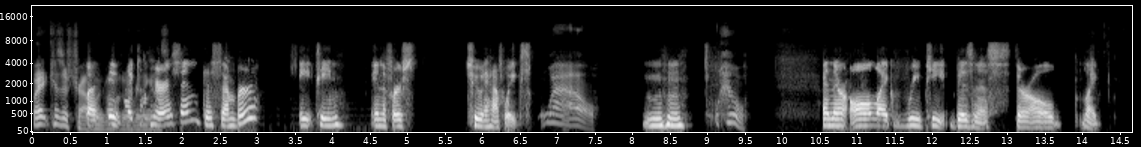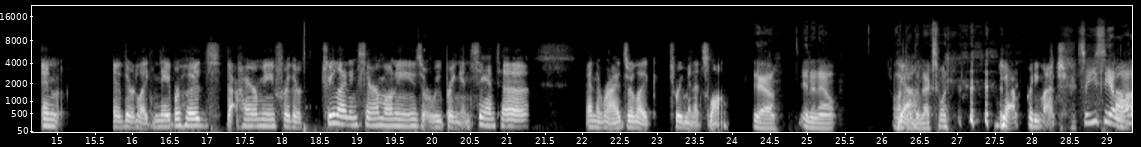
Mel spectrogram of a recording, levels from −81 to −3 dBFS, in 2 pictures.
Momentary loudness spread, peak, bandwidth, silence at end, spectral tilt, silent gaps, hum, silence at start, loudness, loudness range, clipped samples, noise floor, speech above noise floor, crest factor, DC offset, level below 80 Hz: 13 LU; -2 dBFS; 13.5 kHz; 0 s; -5.5 dB/octave; none; none; 0 s; -19 LUFS; 5 LU; under 0.1%; -88 dBFS; 70 dB; 18 dB; under 0.1%; -60 dBFS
